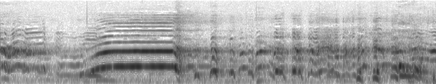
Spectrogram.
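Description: A high voice calls a long 'wheee' that rises and is then held for nearly a second, followed by quick short vocal sounds like giggling and cooing.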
